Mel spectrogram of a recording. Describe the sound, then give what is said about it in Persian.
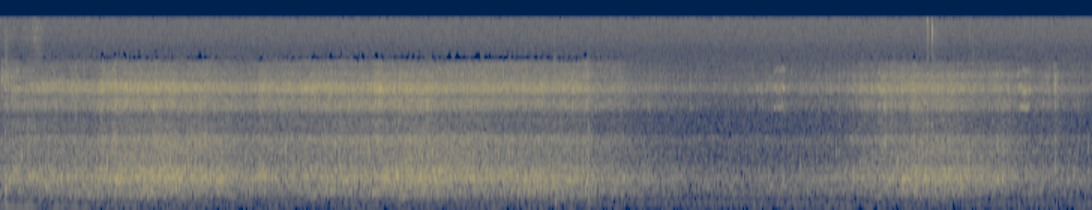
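Soft, steady wash of gentle sea waves lapping at the shore, swelling and easing in slow, unhurried surges, quiet and continuous with no voices. “صدای امواج رو میشنویم امواجی که در آرامش هستند و به آرومی به کناری دریا برخورد میکنن امواجی کوچیک و آروم که آروم میان و میرن”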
